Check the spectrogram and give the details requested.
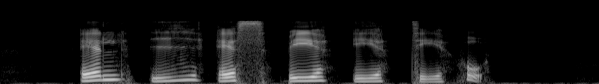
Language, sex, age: Swedish, female, 56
